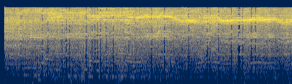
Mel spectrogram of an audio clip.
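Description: Angle grinder cutting through a motorcycle's exhaust pipe: a steady high-pitched whine over a harsh grinding hiss, the pitch dipping slightly about halfway through as the disc bites.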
